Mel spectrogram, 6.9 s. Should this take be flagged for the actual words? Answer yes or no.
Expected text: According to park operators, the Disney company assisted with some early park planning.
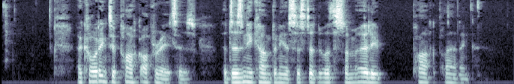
no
